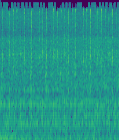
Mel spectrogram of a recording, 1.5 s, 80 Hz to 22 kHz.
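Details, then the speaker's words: 2025 Nissan Versa HR16 petrol engine idling with one fuel injector disconnected: slightly uneven, pulsing beat as the cylinder misfires from lack of fuel, with fuel trim going positive on the oxygen sensors. "Ahora vamos a conectarlo. Ahora aquí tenemos desconexión inyector."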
